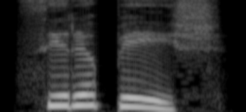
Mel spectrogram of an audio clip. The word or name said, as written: ಸಿರಪೇಷ್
